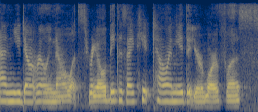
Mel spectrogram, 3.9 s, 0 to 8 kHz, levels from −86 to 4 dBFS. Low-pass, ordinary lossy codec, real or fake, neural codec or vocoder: 7.2 kHz; AAC, 48 kbps; fake; codec, 16 kHz, 1 kbps, X-Codec, HuBERT features, trained on general audio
